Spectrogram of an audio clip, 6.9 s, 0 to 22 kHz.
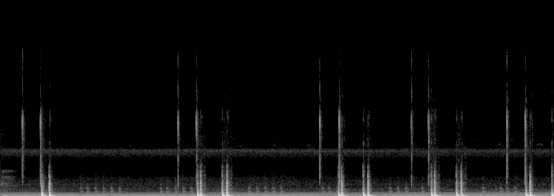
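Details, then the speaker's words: Infiniti G37 on owner's second day: steady low hum with paired thumps about every second coming through the speakers; key on, engine won't crank, doors won't unlock; badly done, dangerous aftermarket wiring suspected, cause unknown. "I don't know why that's going through the speaker like that though you hear that whoever tried to put it together did a terrible job terrible job"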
